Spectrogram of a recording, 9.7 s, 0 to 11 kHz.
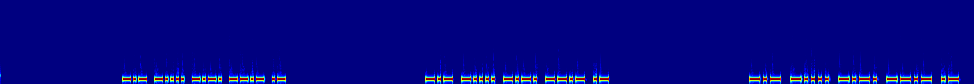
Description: Morse code, heard as a keyed tone, about 36 wpm, 700 Hz. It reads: K6CQA K6CQA K6CQA
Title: Speed Racing - USA 1x3 Call Signs 30wpm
